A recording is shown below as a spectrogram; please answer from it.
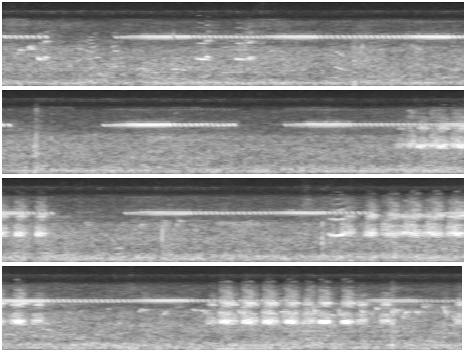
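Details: Frogs calling outdoors: bursts of rapid, rattling pulsed croaks near nine, thirteen and sixteen seconds, set against a steady high-pitched trilling drone that runs through most of the recording, with a low rural background hum.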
